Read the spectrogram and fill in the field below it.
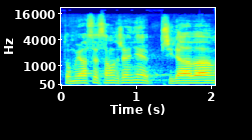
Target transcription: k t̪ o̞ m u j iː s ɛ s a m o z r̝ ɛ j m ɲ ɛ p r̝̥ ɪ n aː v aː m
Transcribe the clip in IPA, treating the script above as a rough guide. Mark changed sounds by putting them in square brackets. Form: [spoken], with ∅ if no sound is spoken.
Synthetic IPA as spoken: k t̪ o̞ m u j [aː] s ɛ s a m o z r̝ ɛ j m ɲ ɛ p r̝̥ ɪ [d] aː v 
